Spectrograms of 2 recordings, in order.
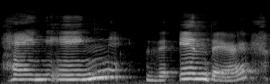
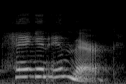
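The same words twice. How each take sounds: First: The final g sound of hanging is pronounced. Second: The final g sound of hanging is dropped. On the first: The speaker calls it wrong. "we don't say" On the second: The speaker calls it right. "we tend to leave off the final G"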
